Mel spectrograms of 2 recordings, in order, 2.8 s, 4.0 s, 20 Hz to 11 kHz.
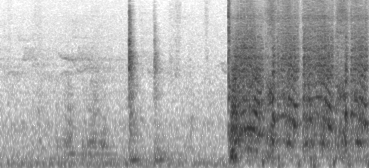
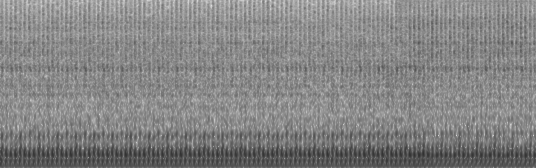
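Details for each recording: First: Barn-find Willys Jeep four-cylinder, year unknown: quiet, then starter spins the engine steadily with no firing; no spark at the plugs despite spark at the points and power at the coil; cranks, no start. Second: Barn-find Willys Jeep, 4-cylinder, year unknown, now idling after its fuel pump stopped leaking: steady even idle around three and a half beats per second, low chugging exhaust with no misses; runs much better.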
